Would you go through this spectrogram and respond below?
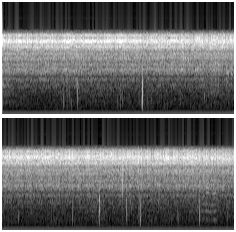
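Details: Huge adult timber rattlesnake, a big male at a den site: a continuous, steady, dry hissing buzz runs unbroken through the whole stretch, with a few faint scattered clicks beneath it.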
